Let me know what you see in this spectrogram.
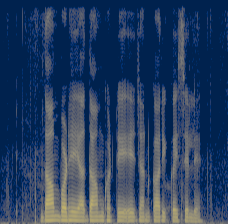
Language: Magahi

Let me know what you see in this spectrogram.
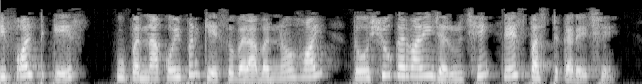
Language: Gujarati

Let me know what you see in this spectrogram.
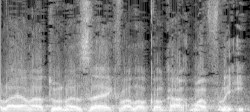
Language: Hebrew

